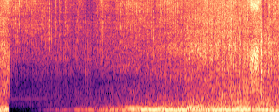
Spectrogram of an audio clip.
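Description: Cinematic sound effects for an animated logo intro: a deep booming rumble cuts off abruptly just after the start, then swells back up over the next two seconds and stays loud, with a sharp crackling burst near the end in time with the lightning animation.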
